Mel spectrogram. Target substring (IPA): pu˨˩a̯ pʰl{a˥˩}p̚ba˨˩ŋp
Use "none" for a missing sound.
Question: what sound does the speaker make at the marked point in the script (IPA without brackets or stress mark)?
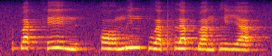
a˦˥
